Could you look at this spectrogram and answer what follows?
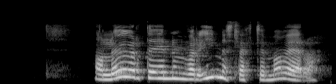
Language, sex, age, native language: Icelandic, female, 30-39, Icelandic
